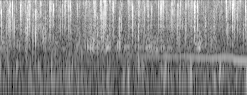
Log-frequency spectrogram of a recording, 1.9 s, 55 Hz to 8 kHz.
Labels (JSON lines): {"label": "biophony, cascading saw", "recorder": "SoundTrap 600 or HydroMoth"}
